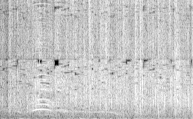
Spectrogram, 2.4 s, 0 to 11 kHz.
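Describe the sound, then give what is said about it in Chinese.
Applause and crowd noise rise at the live auction in a 1993 Spring Festival Gala comedy sketch, with clapping blended into audience murmur while a voice speaks over it. “朋友们，1993年春节联欢晚会现场拍卖开始， 让我们以热烈的掌声表示祝贺。”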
